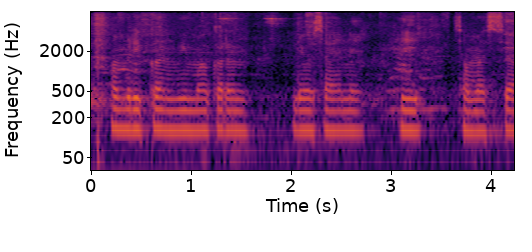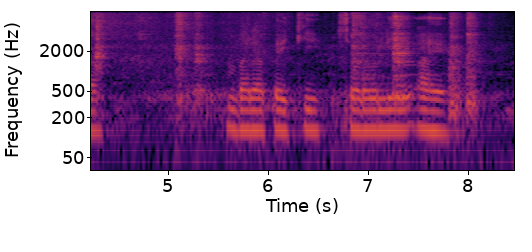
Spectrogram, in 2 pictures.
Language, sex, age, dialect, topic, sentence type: Marathi, male, 18-24, Varhadi, agriculture, statement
